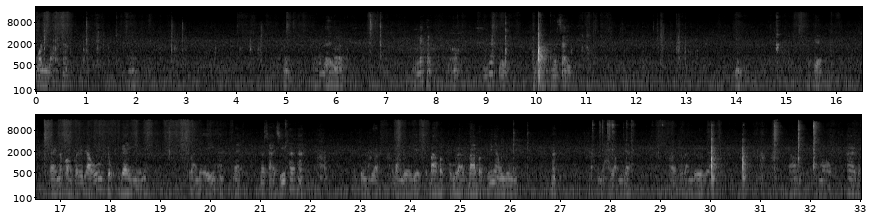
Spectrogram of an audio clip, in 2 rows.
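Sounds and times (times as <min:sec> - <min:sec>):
steady low background hum: 0:00.0 - 0:33.0.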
